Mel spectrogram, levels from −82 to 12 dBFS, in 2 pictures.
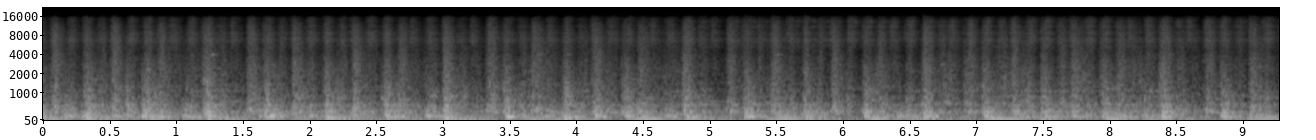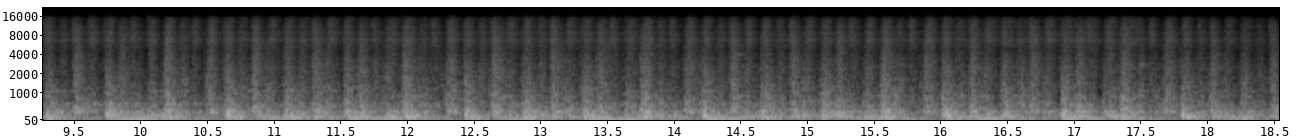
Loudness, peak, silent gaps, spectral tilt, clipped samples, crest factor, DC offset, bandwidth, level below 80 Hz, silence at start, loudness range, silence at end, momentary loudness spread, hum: -25 LUFS; -6 dBFS; none; -6.5 dB/octave; under 0.1%; 18 dB; under 0.1%; 16 kHz; -36 dBFS; 0 s; 2 LU; 0 s; 3 LU; none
